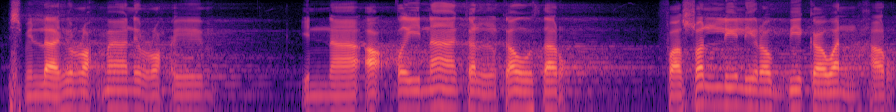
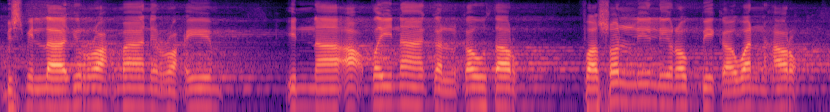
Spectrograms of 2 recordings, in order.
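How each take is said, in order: First: It is recited softly. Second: It is recited loudly.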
